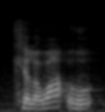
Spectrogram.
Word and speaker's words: Kilauea: Basalt from Mount Kilauea, however you say it. They pronounce every vowel over there in Hawaii. Kilauea, Kilauea-iki, something like that.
